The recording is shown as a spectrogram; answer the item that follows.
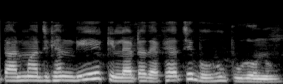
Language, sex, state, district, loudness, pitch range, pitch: Bengali, female, West Bengal, North 24 Parganas, -16 LUFS, 150-190 Hz, 175 Hz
